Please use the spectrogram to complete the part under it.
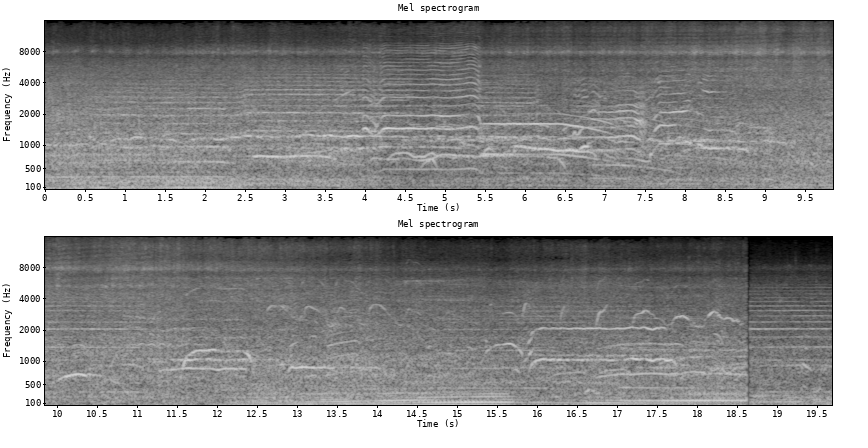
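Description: A crowd of young people on a truck cheers and shouts.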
